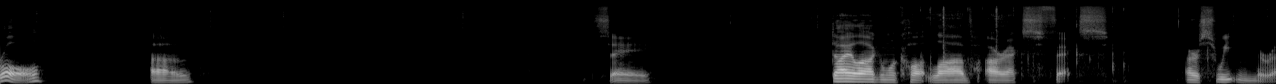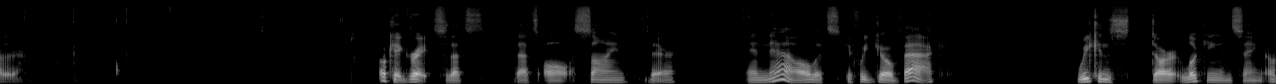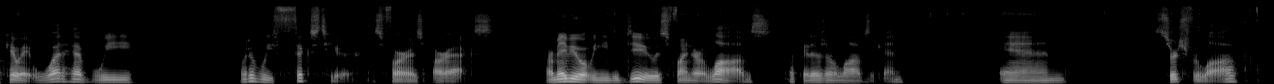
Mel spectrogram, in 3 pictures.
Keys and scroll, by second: 8.8-14.5 typing, 25.7 super+=, 37.7-38.2 typing.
